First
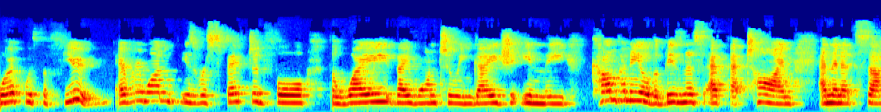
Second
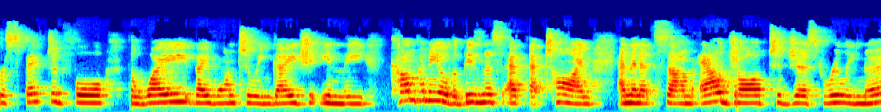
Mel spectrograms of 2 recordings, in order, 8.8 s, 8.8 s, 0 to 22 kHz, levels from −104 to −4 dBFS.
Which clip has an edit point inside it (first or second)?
first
